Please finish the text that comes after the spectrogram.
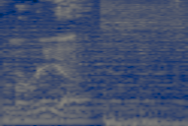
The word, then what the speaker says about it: Maria: is a funky little cross of course it's pronounced maria the third character looks like a cross which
